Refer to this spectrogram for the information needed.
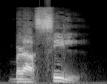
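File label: brazil, Spanish; gcompris-data; geography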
